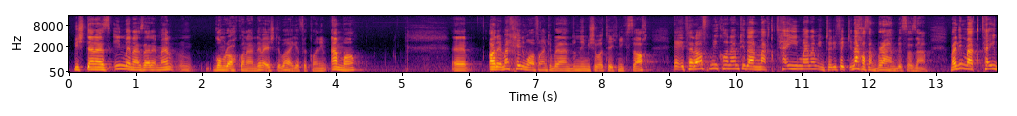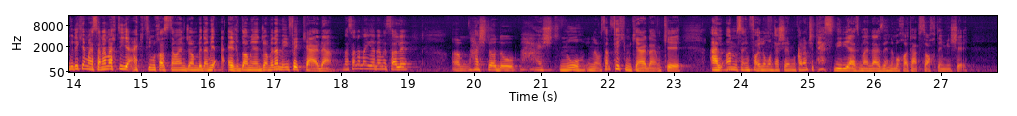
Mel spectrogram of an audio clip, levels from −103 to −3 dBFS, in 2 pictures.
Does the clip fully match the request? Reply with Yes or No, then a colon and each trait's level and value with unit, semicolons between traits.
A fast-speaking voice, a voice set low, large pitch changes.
No: fast, 175 wpm; medium, 150 Hz; wide, 5.7 semitones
